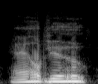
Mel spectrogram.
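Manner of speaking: loud, pointed call through the door. Retold or imitated. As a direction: project it at the kid on the porch. Calling to kid at front door.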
